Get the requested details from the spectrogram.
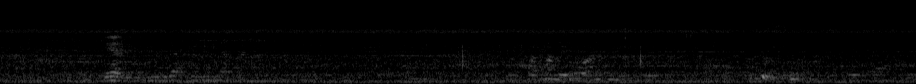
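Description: A baby monkey squeaks and cries.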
